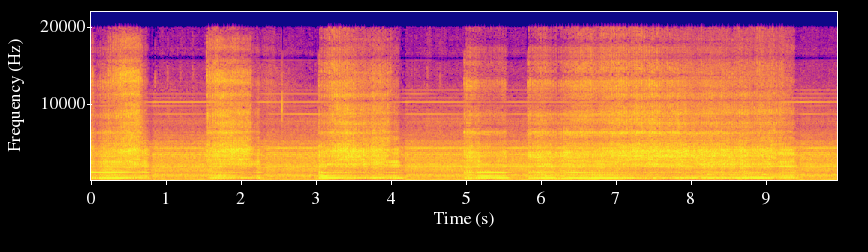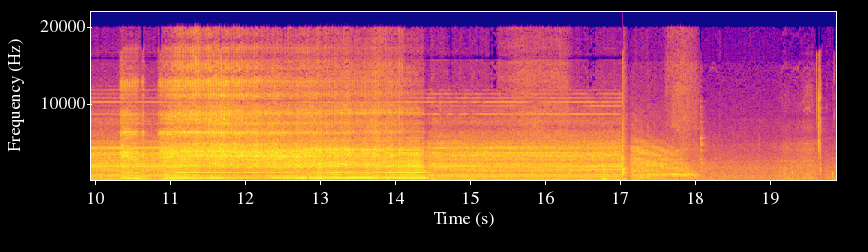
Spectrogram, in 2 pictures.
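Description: Woodturning skew chisel cleaning up the end grain of a red resin and gum wood box on a lathe, a steady loud rasping scrape with brief pauses, running continuously until it stops near the end.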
